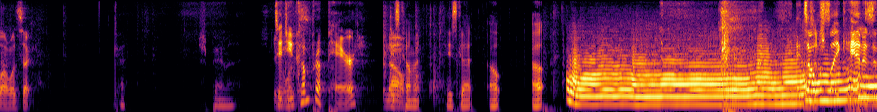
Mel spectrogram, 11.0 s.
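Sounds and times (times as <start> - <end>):
speech: 0.0 - 0.5, 1.4 - 1.6, 2.7 - 8.1
trombone-like fart noise into microphone: 7.1 - 10.9.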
